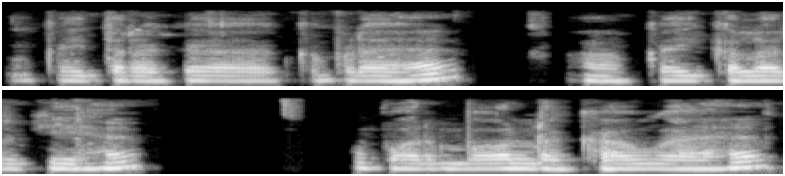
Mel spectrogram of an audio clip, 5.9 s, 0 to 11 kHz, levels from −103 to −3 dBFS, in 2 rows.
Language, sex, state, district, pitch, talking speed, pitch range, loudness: Hindi, male, Bihar, Purnia, 155 Hz, 165 wpm, 150-165 Hz, -19 LUFS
